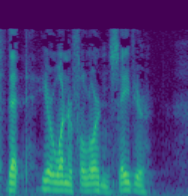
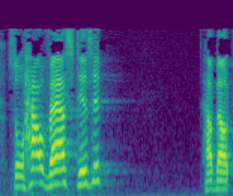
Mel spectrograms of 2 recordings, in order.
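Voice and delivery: higher, louder rising preach; full-force preaching; 8 semitones higher, 13 dB louder than usual. Acted. Preacher stirring congregation before John three sixteen, loud. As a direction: swell toward the verse.

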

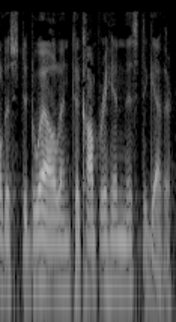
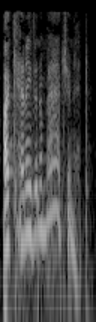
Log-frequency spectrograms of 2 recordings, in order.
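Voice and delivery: higher, fast then loud; rising excitement; 11 semitones higher, 17 dB louder than usual. Acted. Preacher building to climax before congregation, high and loud. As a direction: climb to a cry.

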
